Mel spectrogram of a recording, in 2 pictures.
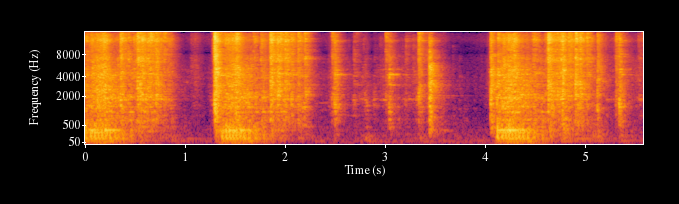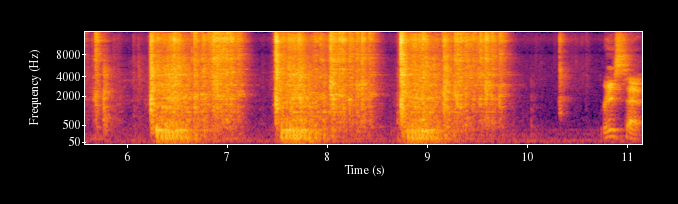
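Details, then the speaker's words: McCulloch MC49 two-stroke, not run in over 40 years, fitted with a substitute 090 carb and a too-thin gasket: six pull-cord bursts, each sputtering briefly, never running on; seems flooded, owner suspects the cheap spark plug or ignition. "oh sounds like ignition related that was a cheap plug I got"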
